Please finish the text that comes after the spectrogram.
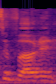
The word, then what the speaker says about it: DVTD: And so Devoted, it's pronounced Devoted, it's DVTD.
